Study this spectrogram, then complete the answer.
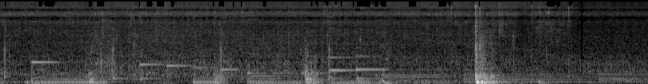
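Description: Restaurant-style mixed fried rice sizzling in a hot pan as a peppery sauce is poured in, crackling and hissing with intermittent stirring clatter and one sharp louder spatter.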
